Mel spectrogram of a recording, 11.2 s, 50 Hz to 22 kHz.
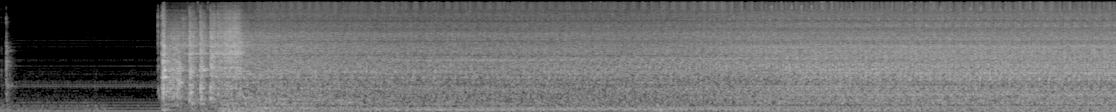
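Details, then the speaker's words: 2011 2nd-generation Ford Focus, 2.0 petrol, automatic, idling with cylinder 2 ignition coil disconnected to demonstrate misfire: uneven, slightly lumpy idle from one dead cylinder. "We will demonstrate misfiring on a 2nd generation Ford Focus with a 2-liter petrol engine, now to hear how the engine sounds with misfire, turn off the ignition coil 2 cylinders"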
